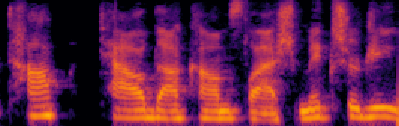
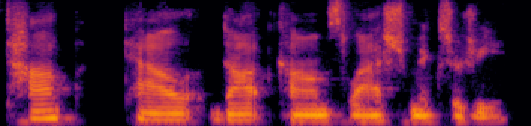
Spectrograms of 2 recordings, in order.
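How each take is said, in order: First: It is said fast. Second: It is said slowly.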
